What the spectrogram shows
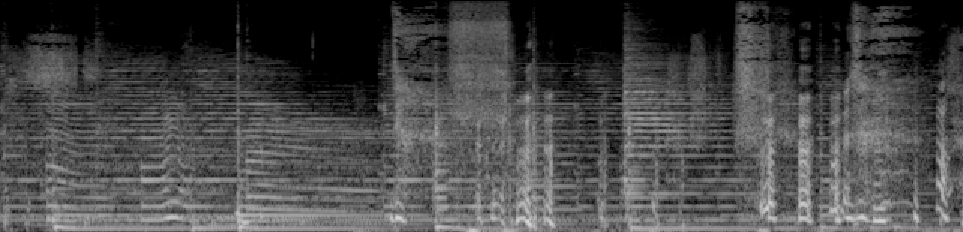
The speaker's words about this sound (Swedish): Det man kan höra här är diverse barn som går förbi till lekpark, havet som brusar, ett och annat flygplan och någon fiskmås.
